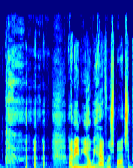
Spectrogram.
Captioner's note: laughs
